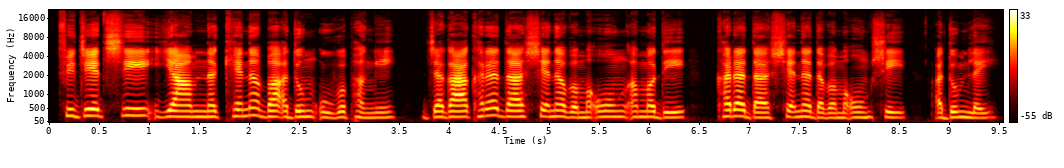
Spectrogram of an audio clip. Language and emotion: Manipuri, neutral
